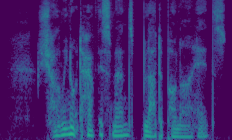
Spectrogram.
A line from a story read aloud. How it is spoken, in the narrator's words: he whispered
